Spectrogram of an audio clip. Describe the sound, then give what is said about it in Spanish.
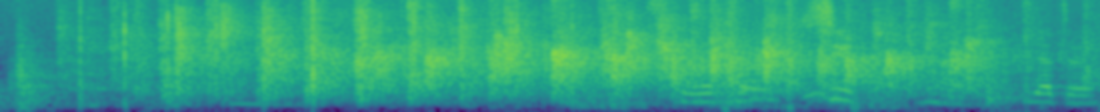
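An audience at a talk applauds steadily for several seconds to welcome the speaker, a dense crackle of many hands clapping at once, with a few voices calling out underneath toward the end. “Muchas gracias por venir y un aplauso.”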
